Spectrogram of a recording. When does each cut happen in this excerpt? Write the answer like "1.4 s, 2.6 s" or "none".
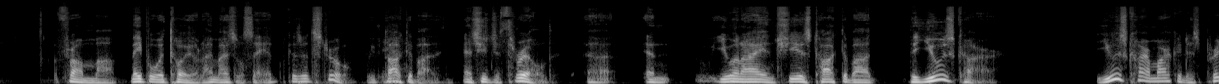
4.5 s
